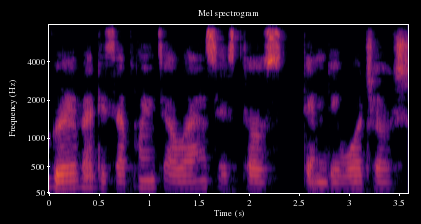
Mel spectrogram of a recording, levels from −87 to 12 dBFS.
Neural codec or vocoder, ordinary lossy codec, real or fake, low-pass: none; none; real; 7.2 kHz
